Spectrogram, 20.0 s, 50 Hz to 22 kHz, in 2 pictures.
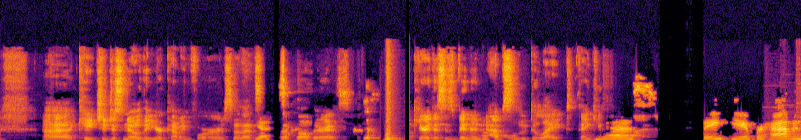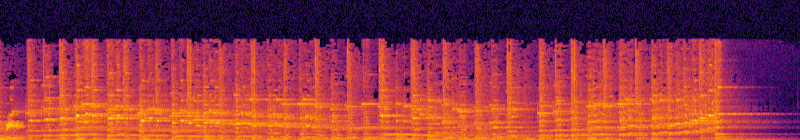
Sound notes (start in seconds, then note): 3.5 laughs; 4.7 whoosh; 9.7 upbeat cheerful music plays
